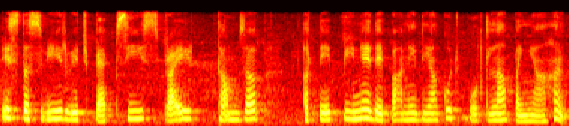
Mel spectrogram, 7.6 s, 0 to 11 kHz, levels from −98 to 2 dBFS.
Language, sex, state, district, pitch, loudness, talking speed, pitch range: Punjabi, female, Karnataka, Bangalore, 185 Hz, -18 LUFS, 120 wpm, 175-205 Hz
